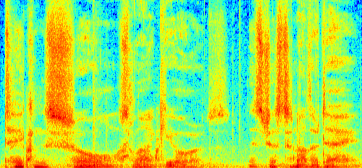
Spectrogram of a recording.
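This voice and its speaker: A man's voice: low-pitched, steady tone, takes it slowly, bright, forceful tone, slight background noise, exaggerated voice. A man voicing a bored, condescending demon in an intimate ASMR roleplay, with a dry, languid, faintly mocking delivery. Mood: taunting, menacing. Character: bored male demon with claws and fangs, wry, condescending.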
